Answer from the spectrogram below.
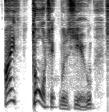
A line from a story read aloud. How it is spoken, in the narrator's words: snapped Susan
